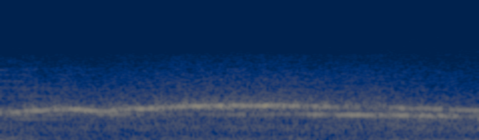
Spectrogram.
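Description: A faint held high tone with a fainter, lower tone beneath it, its pitch drifting slightly up and then back down.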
